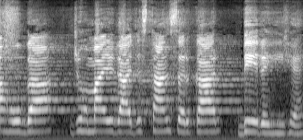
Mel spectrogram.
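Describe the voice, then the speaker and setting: Her voice raised and projected, a woman speaks with fairly even intonation. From Rajasthan, Pali district. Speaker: youth parliament speaker. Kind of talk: parliamentary speech. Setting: assembly chamber. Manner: formal.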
